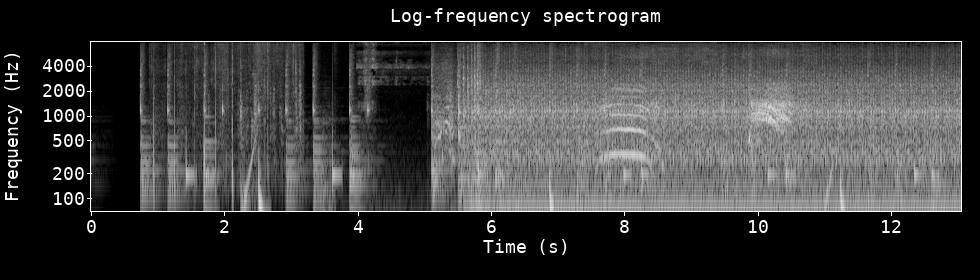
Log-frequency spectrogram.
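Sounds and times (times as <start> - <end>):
tractor engine chugging: 5.1 - 13.0.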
